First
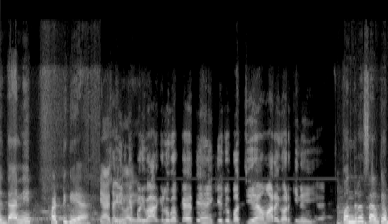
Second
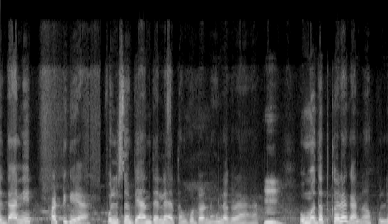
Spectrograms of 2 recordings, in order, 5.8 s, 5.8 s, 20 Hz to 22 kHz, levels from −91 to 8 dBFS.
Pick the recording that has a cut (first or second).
first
